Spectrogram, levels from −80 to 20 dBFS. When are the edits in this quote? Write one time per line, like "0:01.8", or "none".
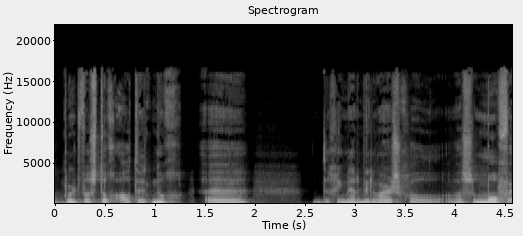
0:01.4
